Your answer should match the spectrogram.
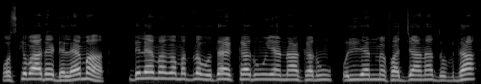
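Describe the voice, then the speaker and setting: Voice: medium pitch, fairly quick, no echo. Teacher quizzing students, dry sound. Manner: mixes Hindi and English, asks and answers own questions; repeats "okay" to check in with students. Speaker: English vocabulary teacher. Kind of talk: recorded exam-prep lesson.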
